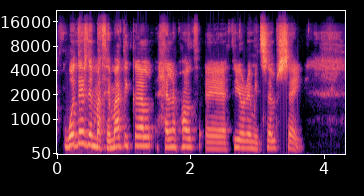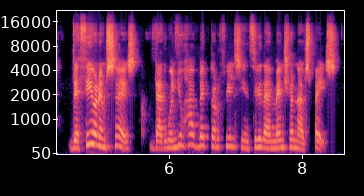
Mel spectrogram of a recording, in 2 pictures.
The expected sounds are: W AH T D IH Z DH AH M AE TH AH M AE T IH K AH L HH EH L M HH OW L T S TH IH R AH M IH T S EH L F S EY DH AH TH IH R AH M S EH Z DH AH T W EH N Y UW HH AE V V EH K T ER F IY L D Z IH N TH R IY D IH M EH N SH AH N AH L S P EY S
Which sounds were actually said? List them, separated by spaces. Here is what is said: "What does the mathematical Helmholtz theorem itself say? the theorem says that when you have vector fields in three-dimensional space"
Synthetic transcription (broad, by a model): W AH T D IH Z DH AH M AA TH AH M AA T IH K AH L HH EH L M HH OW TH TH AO R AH M IH T S EH L F S EY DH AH TH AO R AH M S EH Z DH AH T W EH N Y UW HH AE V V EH K T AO F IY L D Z IH N TH R IY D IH M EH N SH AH N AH L S P EY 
